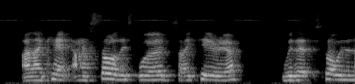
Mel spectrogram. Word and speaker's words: Syteria: It's sort of say SYTERIA. SYTERIA, okay. So I reading the meditation book. I'm a bit of an old hippie now. I do a lot of meditation. And I saw this word, SYTERIA, start with an I, S-I.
